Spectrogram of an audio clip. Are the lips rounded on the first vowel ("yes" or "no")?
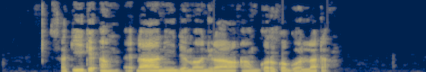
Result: no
